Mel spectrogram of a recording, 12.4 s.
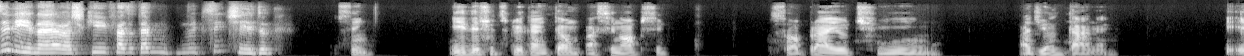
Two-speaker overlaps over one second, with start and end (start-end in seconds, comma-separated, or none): none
